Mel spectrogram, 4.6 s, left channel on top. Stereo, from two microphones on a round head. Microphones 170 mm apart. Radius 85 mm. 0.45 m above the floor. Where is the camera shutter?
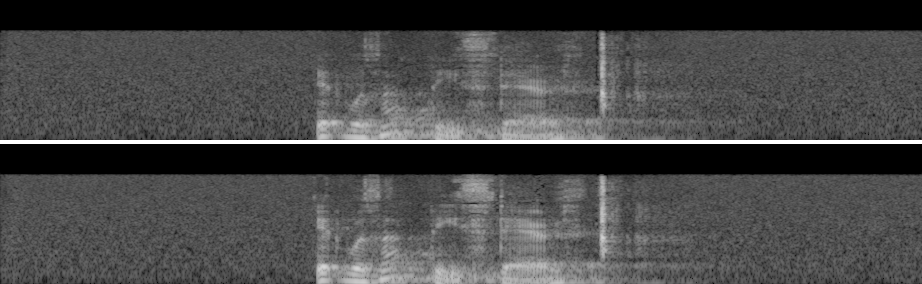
15° right (ahead or behind), 0.5 m.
